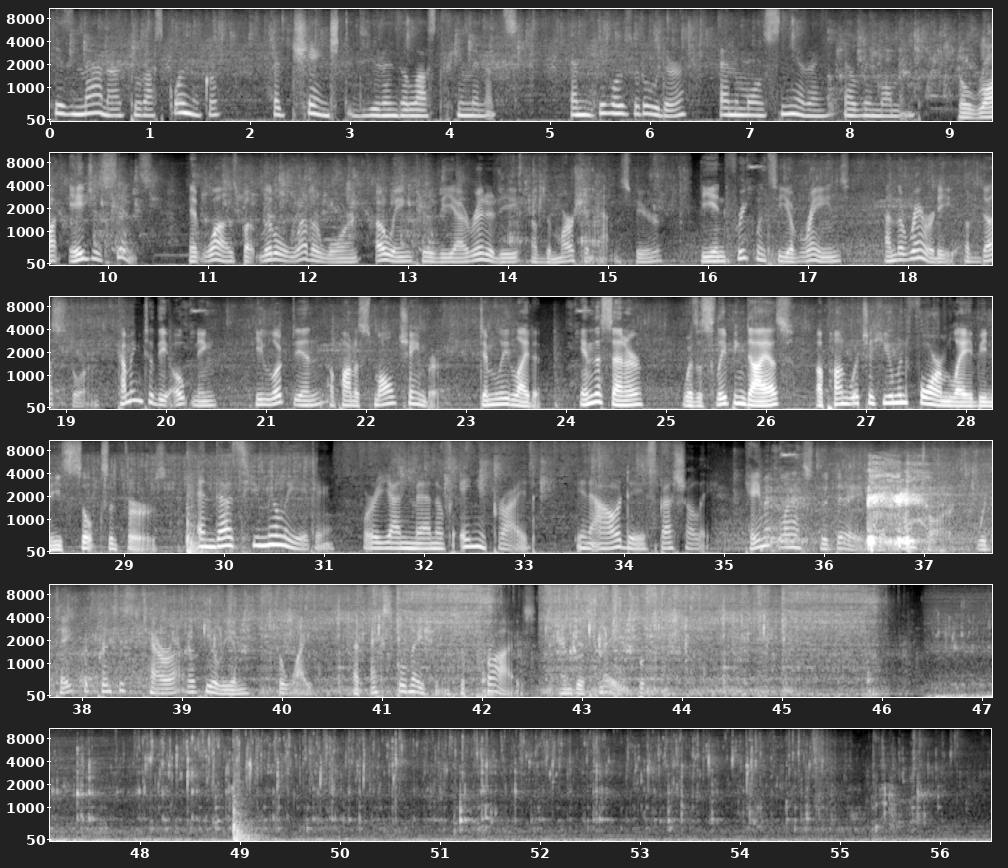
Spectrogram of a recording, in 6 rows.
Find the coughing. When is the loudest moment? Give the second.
37 s.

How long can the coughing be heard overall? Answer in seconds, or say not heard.
2 s.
